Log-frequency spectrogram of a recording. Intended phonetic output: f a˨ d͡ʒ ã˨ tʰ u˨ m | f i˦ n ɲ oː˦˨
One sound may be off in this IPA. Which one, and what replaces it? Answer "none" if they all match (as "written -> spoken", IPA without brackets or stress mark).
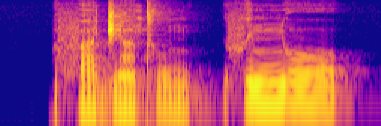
none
